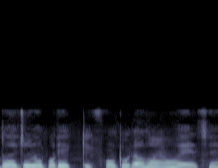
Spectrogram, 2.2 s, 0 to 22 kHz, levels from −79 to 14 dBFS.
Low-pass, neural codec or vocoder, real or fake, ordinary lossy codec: none; codec, 16 kHz, 1 kbps, FreqCodec, larger model; fake; none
